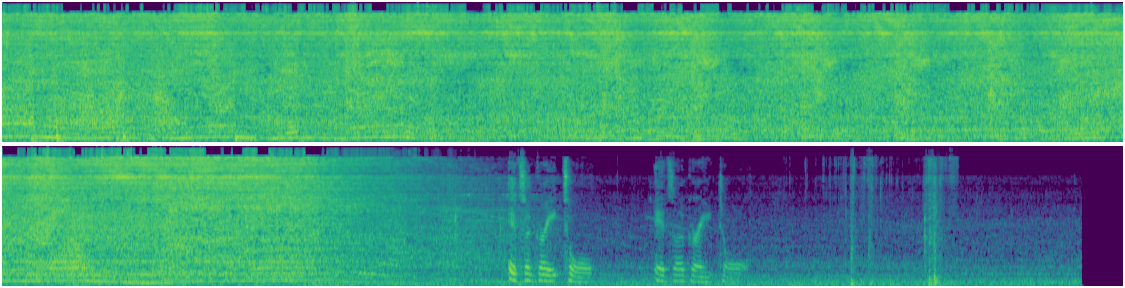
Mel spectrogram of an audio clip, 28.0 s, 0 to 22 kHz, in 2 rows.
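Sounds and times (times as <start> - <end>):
vacuum cleaner running: 0.0 - 21.3.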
